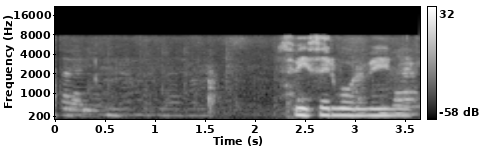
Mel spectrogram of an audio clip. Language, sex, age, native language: Icelandic, female, 10, Icelandic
